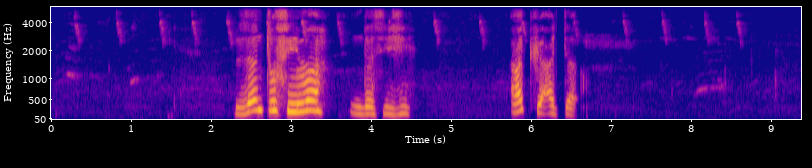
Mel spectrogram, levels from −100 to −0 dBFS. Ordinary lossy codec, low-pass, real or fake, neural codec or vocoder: Opus, 64 kbps; 5.4 kHz; real; none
